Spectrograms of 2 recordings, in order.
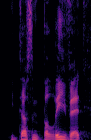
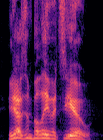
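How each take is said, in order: First: Soft, terse report. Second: High, loud, forceful statement; loud urging. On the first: Agent updates Steele by radio, tersely. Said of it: "Sharp said tersely". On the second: Steele tells captive his son doubts him, loud. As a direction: raise your voice to press the prisoner. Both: Acted.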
